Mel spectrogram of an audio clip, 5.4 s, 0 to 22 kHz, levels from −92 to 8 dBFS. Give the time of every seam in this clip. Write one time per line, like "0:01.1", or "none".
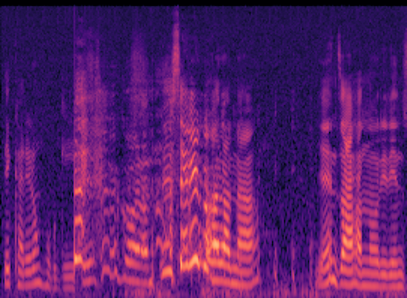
0:01.0

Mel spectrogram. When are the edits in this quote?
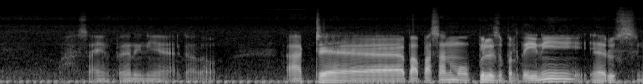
none

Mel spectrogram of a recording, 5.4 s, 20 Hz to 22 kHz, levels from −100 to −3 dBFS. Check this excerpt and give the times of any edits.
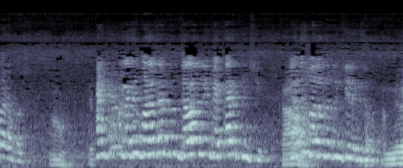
0:01.3

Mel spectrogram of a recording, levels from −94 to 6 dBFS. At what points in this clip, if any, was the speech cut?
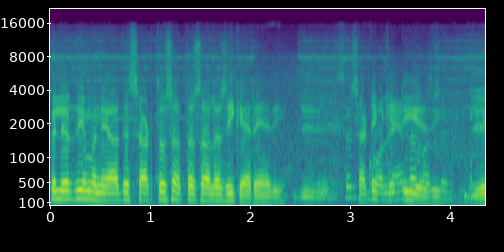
0:03.3

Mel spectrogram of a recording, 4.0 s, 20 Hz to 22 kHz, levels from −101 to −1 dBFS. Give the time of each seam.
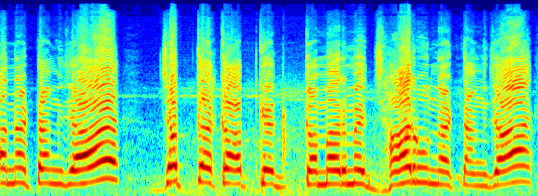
none

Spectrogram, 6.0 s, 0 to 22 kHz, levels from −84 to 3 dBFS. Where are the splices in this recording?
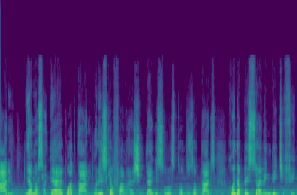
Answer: none

